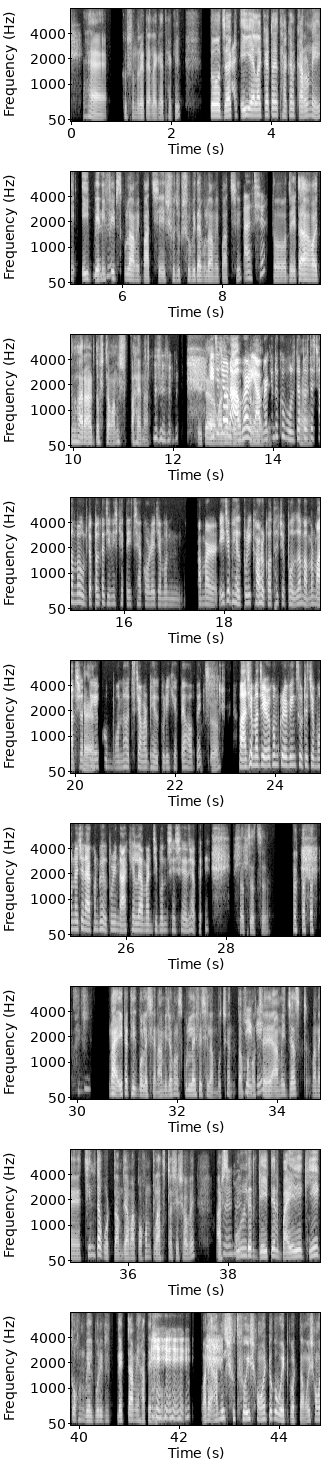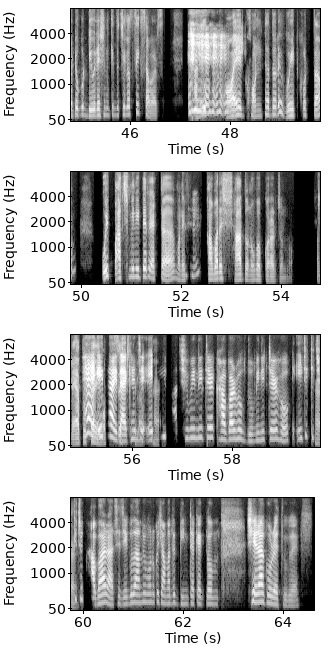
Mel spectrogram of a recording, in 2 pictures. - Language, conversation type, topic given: Bengali, unstructured, আপনার কাছে সেরা রাস্তার খাবার কোনটি, এবং কেন?
- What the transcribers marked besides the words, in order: laughing while speaking: "আর"; chuckle; laughing while speaking: "খাওয়ার কথা"; other background noise; chuckle; chuckle; laughing while speaking: "শুধু ওই সময়টুকু"; chuckle; tapping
